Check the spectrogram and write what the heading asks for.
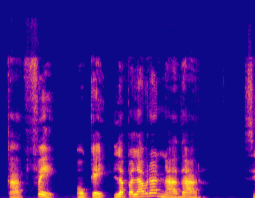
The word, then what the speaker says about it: café: Nosotros decimos café, es decir, la última sílaba es la que se escucha mucho más fuerte, café.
